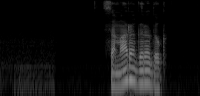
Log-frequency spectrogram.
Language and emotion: Russian, neutral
